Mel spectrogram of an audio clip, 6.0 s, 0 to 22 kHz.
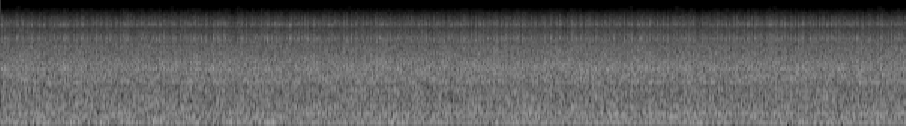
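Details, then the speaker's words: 1965 Mustang straight-six with a stalling issue; battery good and alternator charging, idle tweaked and now better; steady low idle with a slightly uneven, unsettled beat, still rough. Owner suspects a vacuum leak, but none found yet. "I tweaked it a little bit it's idling better but there's something going on here and I suppose it could be a vacuum leak too"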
